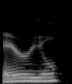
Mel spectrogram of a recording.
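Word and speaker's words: Eriel: But it's spelled with an E, like Eric, but Ariel.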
